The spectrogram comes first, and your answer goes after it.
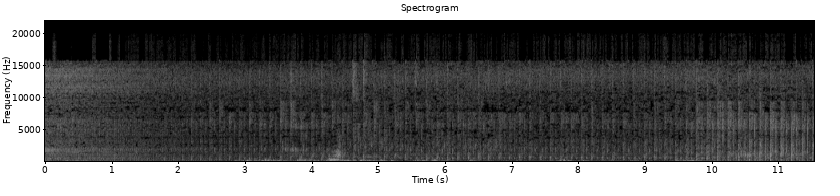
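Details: Skoda A5 (Octavia) 1.6 MPI at idle, owner asking what the problem is: a light, uneven ticking knock, about three per second, over a steady idle. Engine knock, cause unknown.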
